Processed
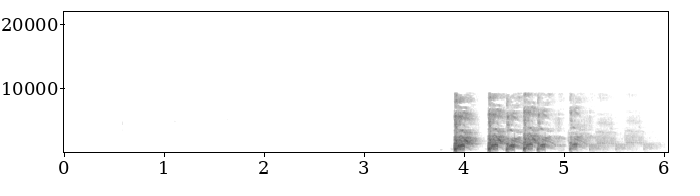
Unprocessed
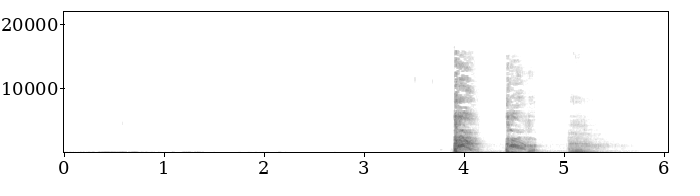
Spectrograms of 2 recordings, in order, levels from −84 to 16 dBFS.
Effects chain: LFO high-pass square 2 Hz 630–2000 Hz; ever faster or slower copies 558 ms, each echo +1 st, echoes 2; brick-wall FIR band-pass 180–9300 Hz

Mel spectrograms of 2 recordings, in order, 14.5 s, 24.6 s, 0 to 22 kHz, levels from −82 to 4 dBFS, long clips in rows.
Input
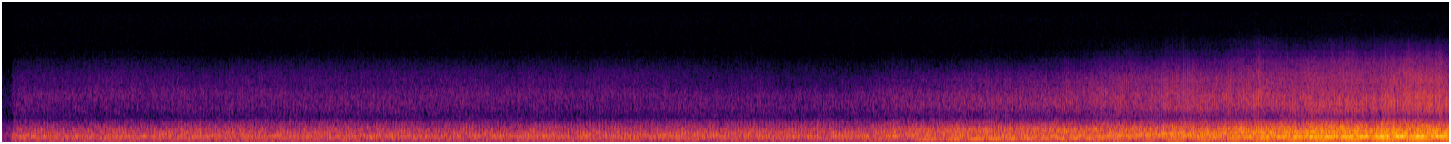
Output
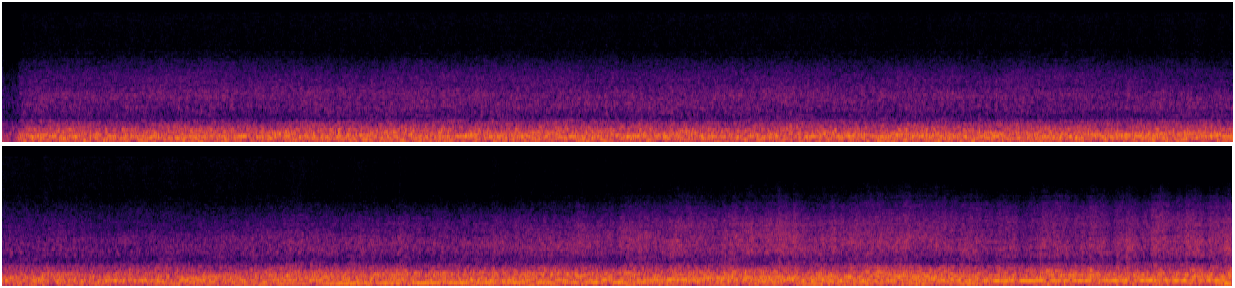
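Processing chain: plain phase-vocoder stretch 1.7×; bass shelf 210 Hz +7.5 dB; speakerphone echo 90 ms, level -6 dB; reverse; compression 12:1, threshold -23 dBFS, peak gain reduction 16.5 dB; reverse; trim +3.5 dB

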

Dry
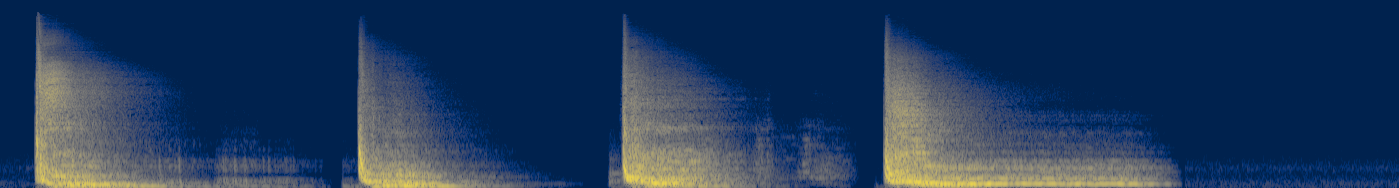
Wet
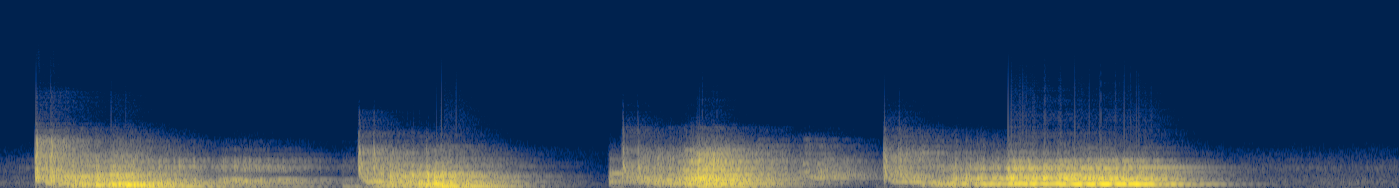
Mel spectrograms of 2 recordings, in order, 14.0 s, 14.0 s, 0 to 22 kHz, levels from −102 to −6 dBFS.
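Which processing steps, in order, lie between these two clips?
inverse Chebyshev low-pass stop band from 1.5 kHz, stop band 40 dB; peaking EQ 190 Hz +11.5 dB 2.6 oct; de-hum 56.21 Hz, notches 3; in parallel at 0 dB: peak limiter -14.5 dBFS, peak gain reduction 15.5 dB; on the sum: compressor with a negative ratio -18 dBFS, ratio -0.5; on a send: delay 147 ms -4 dB; on the sum: Schroeder reverb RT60 1.4 s, combs from 28 ms, DRR 2.5 dB; trim -1 dB

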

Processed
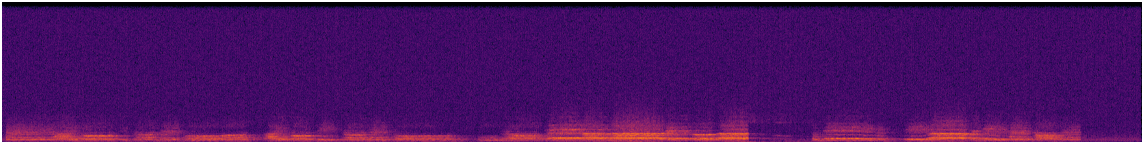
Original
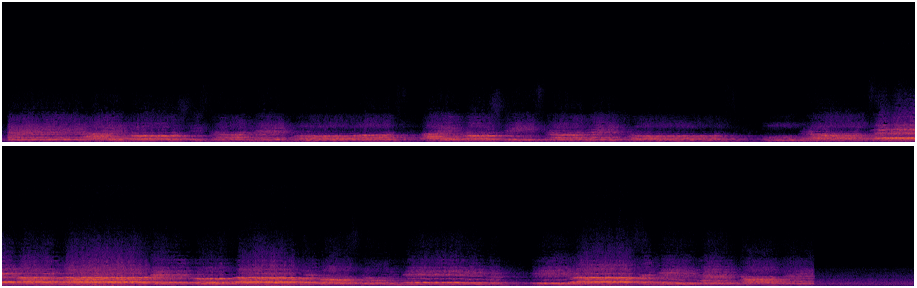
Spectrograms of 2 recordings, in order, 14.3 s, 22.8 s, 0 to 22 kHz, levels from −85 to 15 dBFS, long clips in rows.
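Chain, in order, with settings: time-frequency box 14.92–16.23 s, 210–3000 Hz -26 dB; added noise white -50 dBFS; tempo 1.6×; trim +6 dB

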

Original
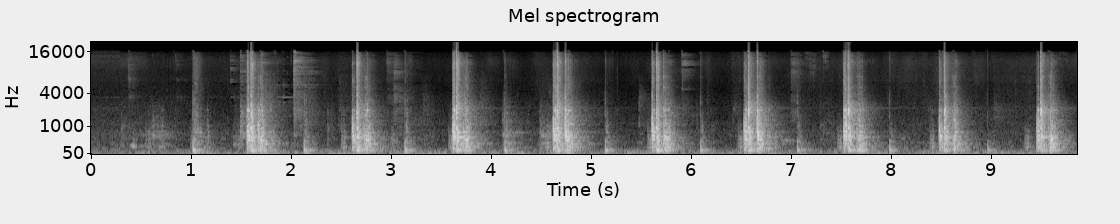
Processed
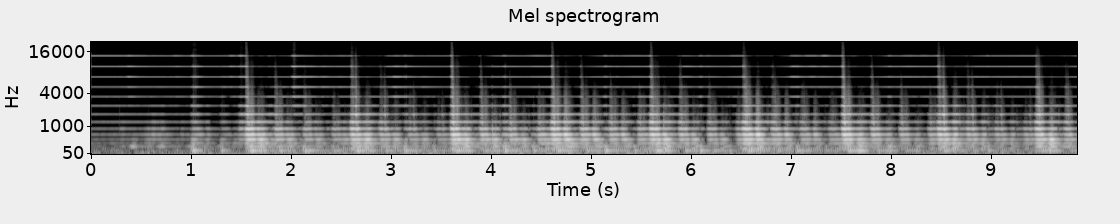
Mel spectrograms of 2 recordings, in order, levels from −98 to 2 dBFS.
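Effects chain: partials quantised in pitch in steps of 6 st; low-pass that closes with the level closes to 930 Hz, closed at -6 dBFS; in parallel at -1 dB: compression, threshold -27 dBFS, peak gain reduction 18 dB; on the sum: saturation -1 dBFS, distortion -23 dB; filtered feedback delay 287 ms, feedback 63%, low-pass 2.2 kHz, level -8 dB; 4.01–5.73 s: three bands compressed up and down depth 40%; trim -1.5 dB

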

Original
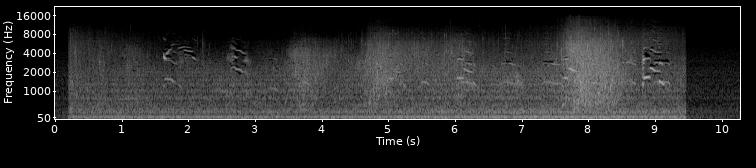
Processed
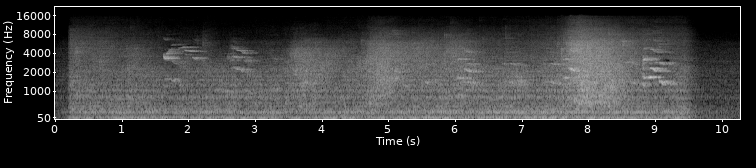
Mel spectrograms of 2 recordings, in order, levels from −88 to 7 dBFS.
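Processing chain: in parallel at -0.5 dB: compression, threshold -41 dBFS, peak gain reduction 18 dB; on the sum: gated-style reverb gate 240 ms falling, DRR -6 dB

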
